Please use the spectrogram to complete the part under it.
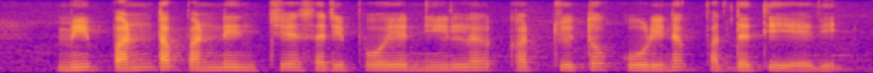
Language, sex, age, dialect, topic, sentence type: Telugu, male, 18-24, Southern, agriculture, question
